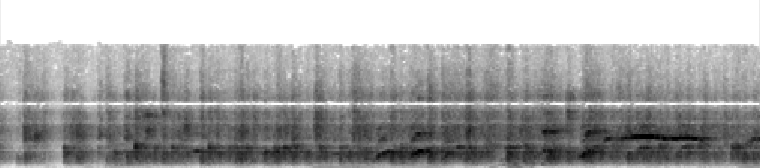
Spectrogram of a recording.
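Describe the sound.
An audience at a tribute concert applauds steadily for about five seconds, a dense, even wash of clapping, with scattered voices and cheers rising over it.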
